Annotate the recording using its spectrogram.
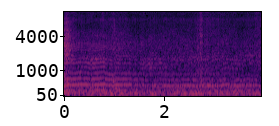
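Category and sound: insect, bee buzzing in flight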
